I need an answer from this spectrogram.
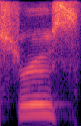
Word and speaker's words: Strus: team into a deep long playoff run max streuse that's how you pronounce it we appreciate it uh thanks man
